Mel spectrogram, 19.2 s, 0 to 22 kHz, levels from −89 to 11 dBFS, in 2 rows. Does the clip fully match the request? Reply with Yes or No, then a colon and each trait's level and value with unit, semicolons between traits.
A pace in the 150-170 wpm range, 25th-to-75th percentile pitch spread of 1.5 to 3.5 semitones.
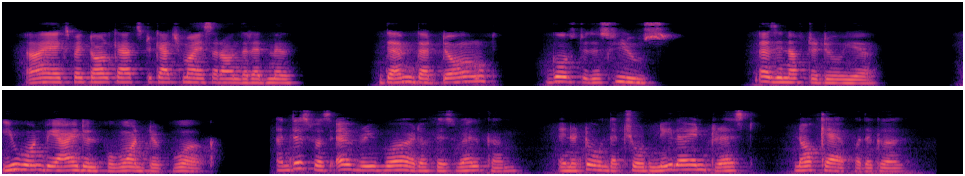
Yes: average, 160 wpm; average, 2.9 semitones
